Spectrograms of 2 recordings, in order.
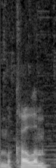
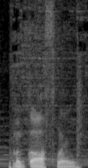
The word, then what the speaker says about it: McLaughlin: uh the little point guard is it uh McCullum something like that and then uh and then Knight in there as well it's awesome McLaughlin yeah that's how you say it Alexander yeah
